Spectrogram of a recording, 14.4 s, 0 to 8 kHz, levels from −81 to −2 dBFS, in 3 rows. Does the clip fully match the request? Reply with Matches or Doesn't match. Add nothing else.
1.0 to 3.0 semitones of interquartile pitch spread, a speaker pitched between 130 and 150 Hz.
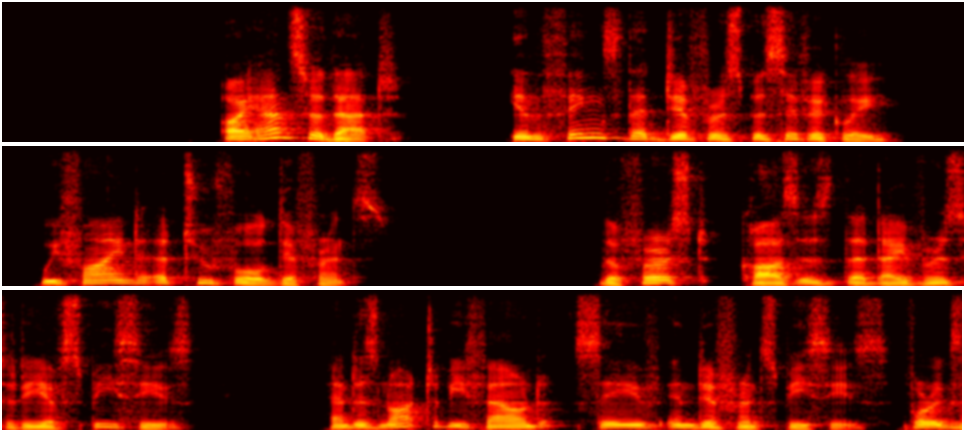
Doesn't match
